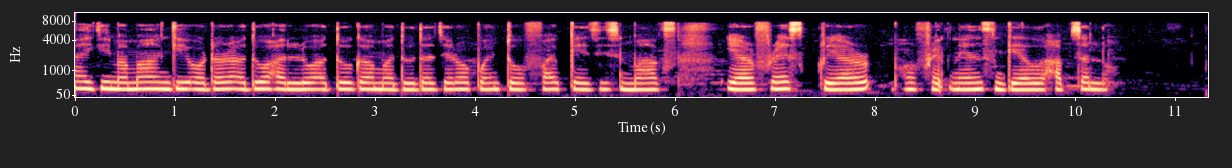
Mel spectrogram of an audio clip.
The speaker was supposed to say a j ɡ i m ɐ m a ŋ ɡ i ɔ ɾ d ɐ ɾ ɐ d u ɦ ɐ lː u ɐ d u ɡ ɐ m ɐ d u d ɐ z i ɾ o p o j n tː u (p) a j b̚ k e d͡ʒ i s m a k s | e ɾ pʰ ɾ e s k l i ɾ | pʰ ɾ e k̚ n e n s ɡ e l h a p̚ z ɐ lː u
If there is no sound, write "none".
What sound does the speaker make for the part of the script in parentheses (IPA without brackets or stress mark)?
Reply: pʰ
